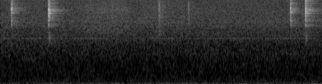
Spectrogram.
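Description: Several faint, sharp computer mouse and keyboard clicks, with a double click about a third of a second in, as a command is pasted into a terminal and the Enter key is pressed.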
